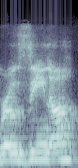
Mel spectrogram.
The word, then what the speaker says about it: Rosenna: Yes, you'll find me most places by my full name, Rosina Bakari, R-O-S-E. I'm going to say another letter, R-O-S-E-N-N-A.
